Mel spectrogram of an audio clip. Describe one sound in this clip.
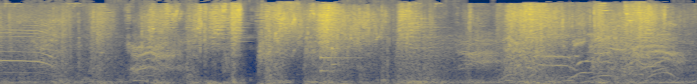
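Blades swish and strike in a fight.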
